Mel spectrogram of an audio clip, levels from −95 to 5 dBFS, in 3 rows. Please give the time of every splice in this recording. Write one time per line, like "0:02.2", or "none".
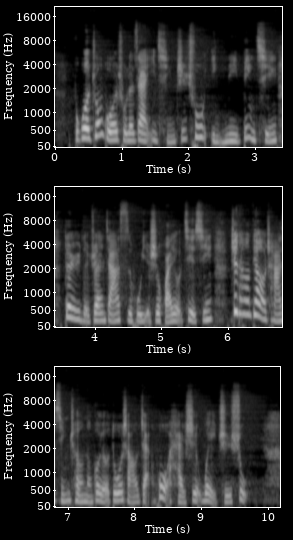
0:03.8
